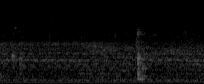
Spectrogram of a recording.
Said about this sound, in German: Und jetzt die Pflanzen von meiner Oma draußen. Die stehen jetzt in, hm, in der Sonne. Muss ich jetzt auch noch kurz gießen.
